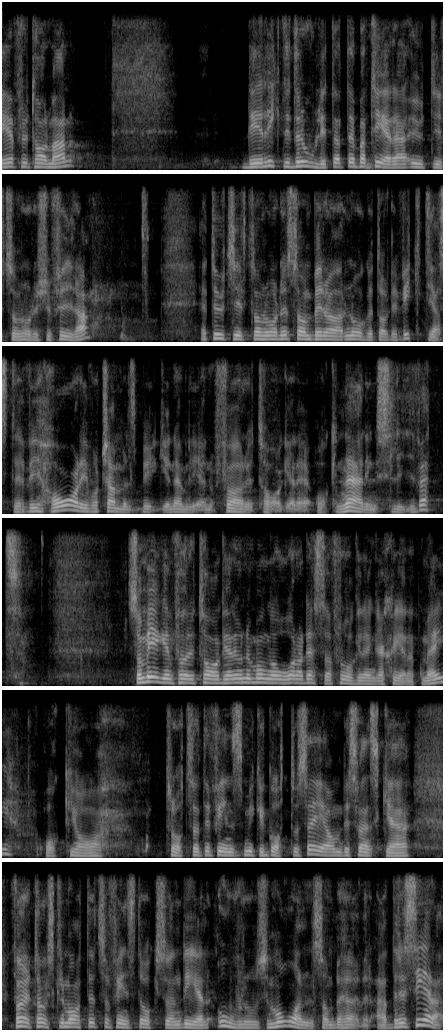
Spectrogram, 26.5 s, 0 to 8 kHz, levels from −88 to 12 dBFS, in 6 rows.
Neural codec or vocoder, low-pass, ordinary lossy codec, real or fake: vocoder, 22.05 kHz, 80 mel bands, HiFi-GAN; 7.2 kHz; none; fake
